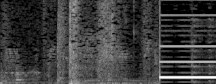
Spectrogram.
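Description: Background music, then about a second and a half in a loud, steady, single-pitch test-tone beep of the kind that goes with TV colour bars. It sounds for about half a second and stops abruptly.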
